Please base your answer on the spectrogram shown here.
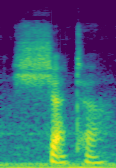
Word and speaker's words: shatter: use rapture fracture or shatter shatter the british don't pronounce r at the end of the word so it's not shatter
